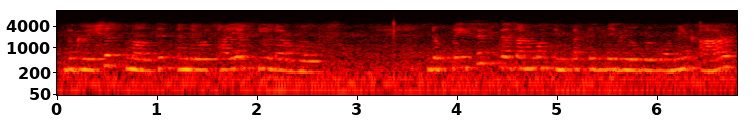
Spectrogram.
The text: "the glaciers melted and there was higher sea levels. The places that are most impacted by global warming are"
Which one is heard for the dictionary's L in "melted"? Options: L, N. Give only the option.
N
